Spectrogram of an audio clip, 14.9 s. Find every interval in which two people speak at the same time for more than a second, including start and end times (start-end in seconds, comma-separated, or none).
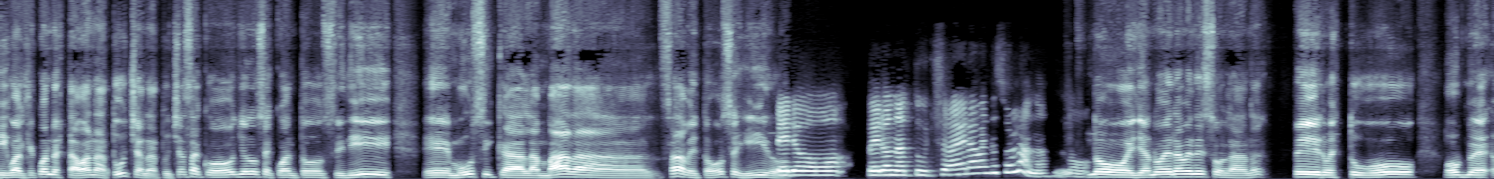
none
